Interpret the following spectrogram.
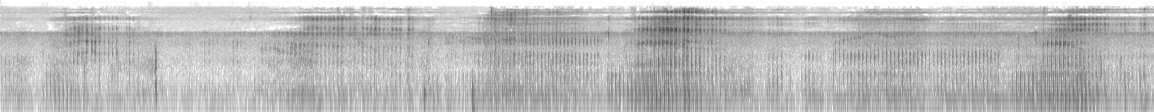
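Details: Domestic cat purring, a steady low rumbling pulse swelling and fading with each breath, louder phases roughly every four seconds, with a faint high background hiss.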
